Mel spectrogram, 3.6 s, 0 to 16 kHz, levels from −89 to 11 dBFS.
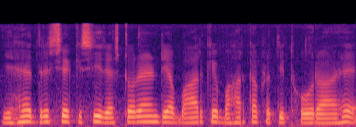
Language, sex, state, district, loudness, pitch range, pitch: Hindi, male, Arunachal Pradesh, Lower Dibang Valley, -14 LUFS, 140-160 Hz, 155 Hz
